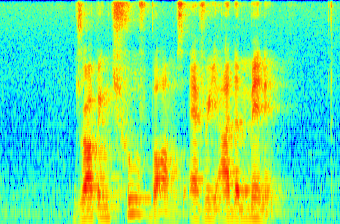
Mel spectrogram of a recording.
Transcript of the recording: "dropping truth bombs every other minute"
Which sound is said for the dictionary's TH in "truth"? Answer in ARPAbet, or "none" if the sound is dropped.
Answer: F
